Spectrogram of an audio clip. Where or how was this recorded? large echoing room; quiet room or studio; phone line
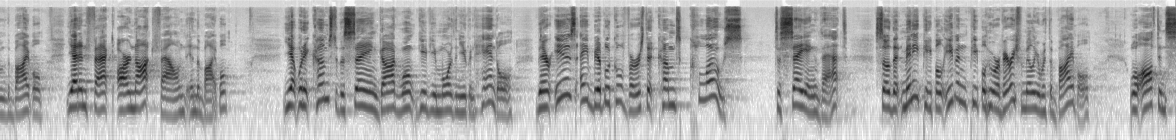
large echoing room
